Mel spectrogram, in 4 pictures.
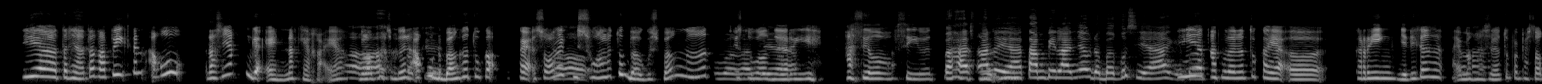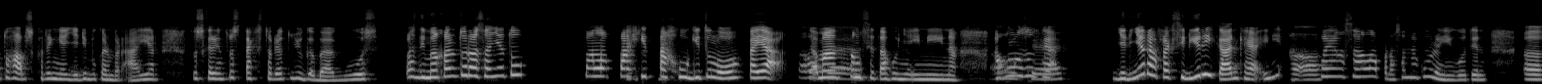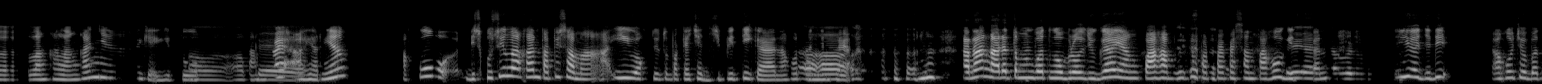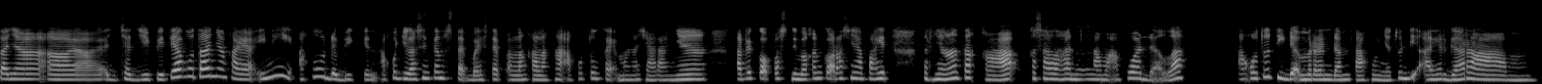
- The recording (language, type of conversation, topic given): Indonesian, podcast, Bisakah kamu menceritakan pengalaman menyenangkan saat mencoba resep baru di dapur?
- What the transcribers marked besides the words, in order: laughing while speaking: "oke"; unintelligible speech; laughing while speaking: "dari"; chuckle; laugh; in English: "step by step"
